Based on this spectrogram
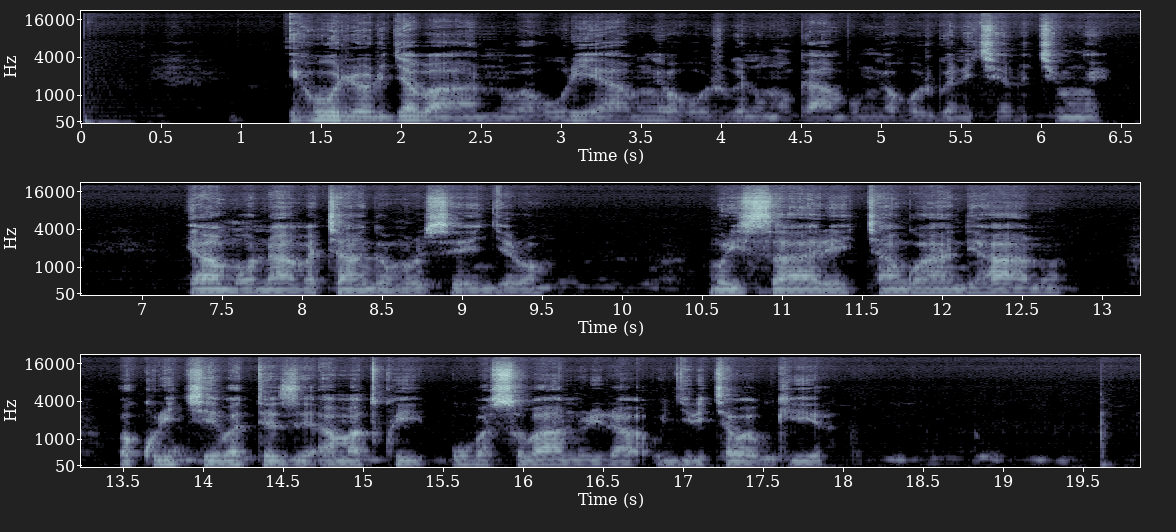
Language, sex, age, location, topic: Kinyarwanda, male, 18-24, Kigali, health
